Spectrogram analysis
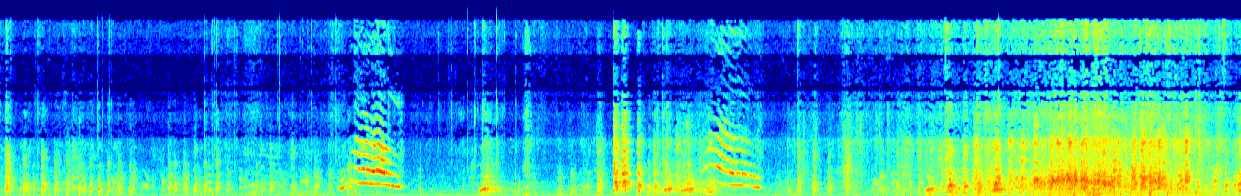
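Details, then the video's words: Black-and-white kitten, found hiding with another kitten and caught by the tail, struggling and distressed; two strained, harmonic meows near the fifth and ninth seconds, each sliding down, among soft clucking from farm fowl, with rustling handling noise at the end. "Cute Kitten Found Hiding , roaring & meowing when I caught it."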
